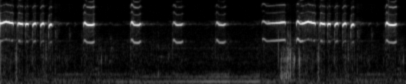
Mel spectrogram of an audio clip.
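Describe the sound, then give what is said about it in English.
A killdeer calls in loud, shrill, piercing notes: a rapid stuttering burst, then single cries spaced about half a second apart, another quick flurry and one last cry. No one speaks. “One bird that is impossible to ignore is the killdeer. Its call is loud and easily recognizable.”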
